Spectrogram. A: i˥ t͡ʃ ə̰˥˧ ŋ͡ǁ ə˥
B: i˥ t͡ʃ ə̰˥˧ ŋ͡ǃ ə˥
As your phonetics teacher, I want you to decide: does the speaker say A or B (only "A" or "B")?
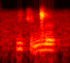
A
